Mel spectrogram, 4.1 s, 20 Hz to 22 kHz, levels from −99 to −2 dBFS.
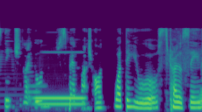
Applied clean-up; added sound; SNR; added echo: classical method Wiener filter.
